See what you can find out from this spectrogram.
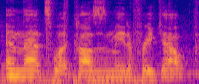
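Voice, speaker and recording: A man's voice: high voice, flat delivery, moderate pace, gravelly, a bit bright, faint music behind. A man hosting a meme reaction video, talking casually and opinionatedly, rambling and laughing often. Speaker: meme reaction channel host. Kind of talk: casual commentary.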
